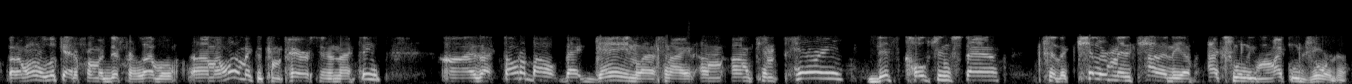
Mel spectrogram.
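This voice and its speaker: A man's voice: a little high, animated, fairly quick, dry recording. A man calling into a talk-radio show, heard over a muffled phone line, earnestly building his point with restarts. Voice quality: muffled, as if underwater. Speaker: radio call-in caller.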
